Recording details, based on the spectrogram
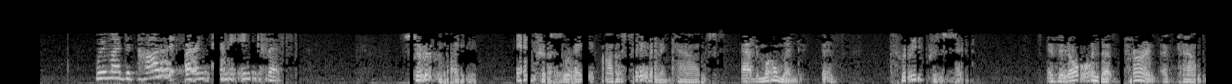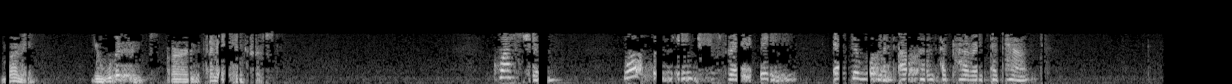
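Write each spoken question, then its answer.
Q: What would the interest rate be if the woman opened a current account?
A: No interest (0%)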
